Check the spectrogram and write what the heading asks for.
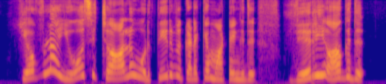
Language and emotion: Tamil, angry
